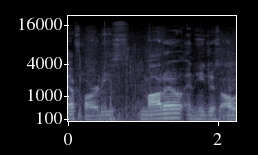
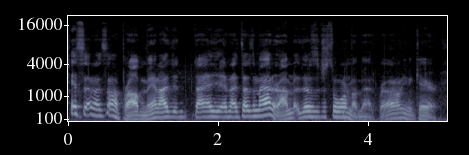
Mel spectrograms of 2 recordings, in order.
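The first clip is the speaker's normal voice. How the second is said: higher, hurried brushing it off; defensive excuse; 7 semitones higher than usual. Pretend. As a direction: play the sore loser shrugging it off. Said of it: "I'm like".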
